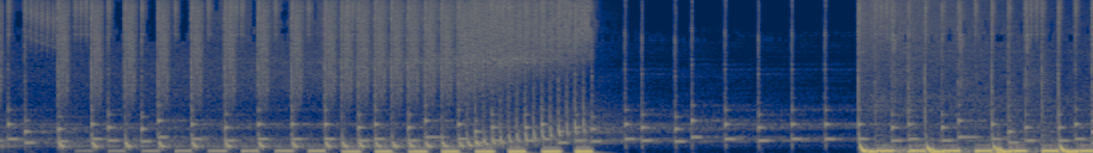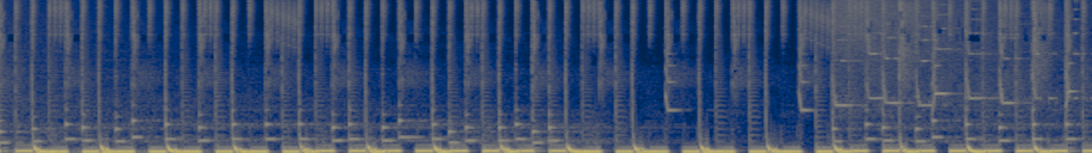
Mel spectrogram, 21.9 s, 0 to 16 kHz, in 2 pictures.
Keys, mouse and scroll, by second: 2.0 ctrl+=, 2.8-4.2 drag, 4.2 ctrl+=, 7.4 ctrl+j, 8.2 click, 10.2-11.5 drag, 11.9-14.2 drag, 14.2-18.4 drag.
